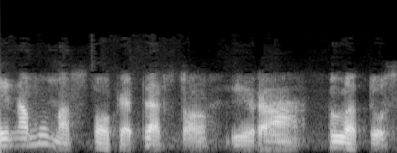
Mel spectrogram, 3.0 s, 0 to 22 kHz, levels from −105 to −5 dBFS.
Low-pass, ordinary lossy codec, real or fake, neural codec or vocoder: 9.9 kHz; MP3, 48 kbps; fake; codec, 44.1 kHz, 2.6 kbps, DAC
